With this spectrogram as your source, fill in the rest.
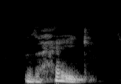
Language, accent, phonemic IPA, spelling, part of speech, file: English, Southern England, /ðə ˈheɪɡ/, The Hague, proper noun / noun, LL-Q1860 (eng)-The Hague.wav
- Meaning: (proper noun) 1. A city, the capital of South Holland, Netherlands; the administrative capital of the Netherlands 2. A municipality of South Holland, Netherlands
